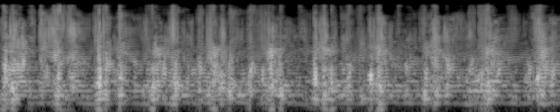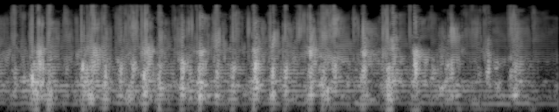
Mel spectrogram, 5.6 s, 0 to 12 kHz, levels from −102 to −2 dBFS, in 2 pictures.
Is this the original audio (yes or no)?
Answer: no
